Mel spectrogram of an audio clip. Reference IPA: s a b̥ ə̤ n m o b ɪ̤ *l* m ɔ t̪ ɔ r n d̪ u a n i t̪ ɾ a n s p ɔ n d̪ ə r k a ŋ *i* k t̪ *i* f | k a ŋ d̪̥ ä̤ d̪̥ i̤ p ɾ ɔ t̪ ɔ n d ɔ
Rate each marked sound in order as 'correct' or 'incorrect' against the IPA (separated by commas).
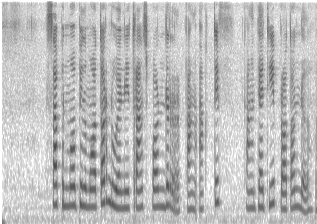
correct, incorrect, incorrect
